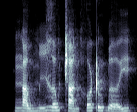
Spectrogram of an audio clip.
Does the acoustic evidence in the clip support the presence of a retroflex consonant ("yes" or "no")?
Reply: yes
